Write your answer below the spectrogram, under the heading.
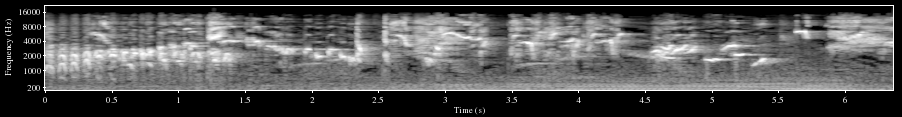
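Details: Greater green leafbird song for encouraging other birds to sing: a continuous, varied medley of sweet whistles, rising and falling slurs, clear pure notes and scratchy chatter, delivered loud and close with little background.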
